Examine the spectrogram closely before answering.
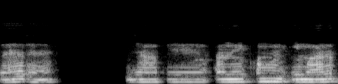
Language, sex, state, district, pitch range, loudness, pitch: Hindi, male, Uttar Pradesh, Muzaffarnagar, 115-120 Hz, -17 LUFS, 115 Hz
